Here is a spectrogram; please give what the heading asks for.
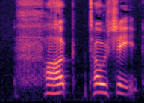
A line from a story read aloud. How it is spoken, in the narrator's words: groaned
